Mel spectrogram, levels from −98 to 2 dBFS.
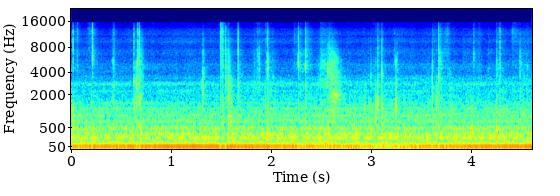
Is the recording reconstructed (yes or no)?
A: yes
